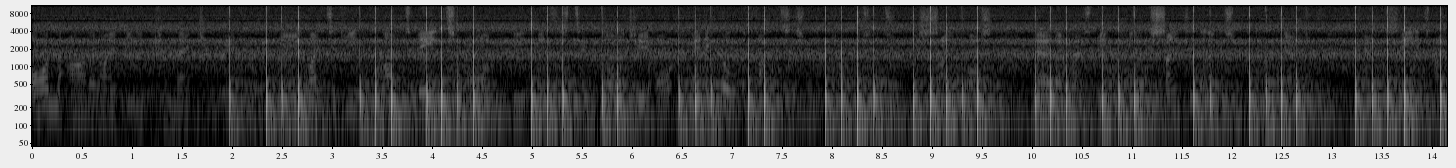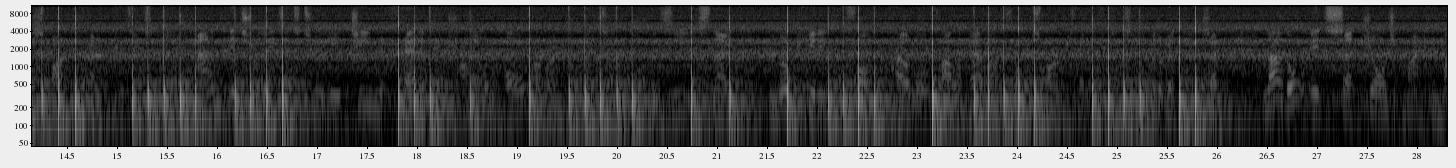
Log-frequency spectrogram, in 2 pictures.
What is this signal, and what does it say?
Tap code, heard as knocks on wood, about 6 knocks a second, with speech in English. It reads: COMMUNITY LEADER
